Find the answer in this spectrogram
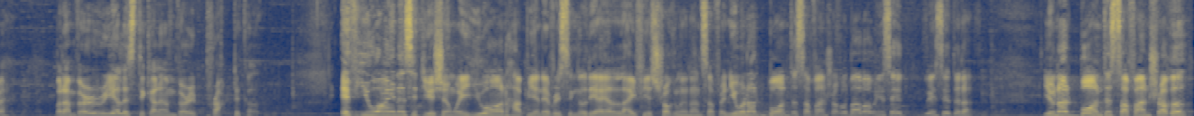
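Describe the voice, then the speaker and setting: High-pitched Trinidadian man preaching. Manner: animated storytelling with rhetorical questions and "eh?" tags. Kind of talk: conversational sermon to devotees.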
